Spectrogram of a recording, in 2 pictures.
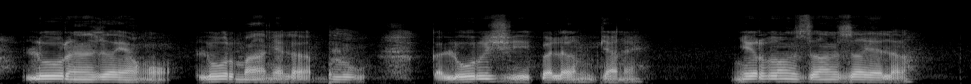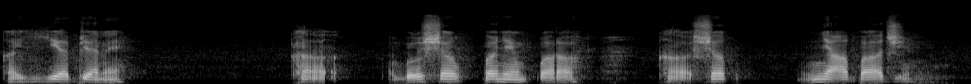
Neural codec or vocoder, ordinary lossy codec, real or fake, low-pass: codec, 44.1 kHz, 7.8 kbps, Pupu-Codec; AAC, 48 kbps; fake; 10.8 kHz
